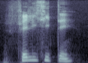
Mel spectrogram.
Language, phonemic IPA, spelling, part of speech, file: French, /fe.li.si.te/, féliciter, verb, Fr-féliciter.ogg
- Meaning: to congratulate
